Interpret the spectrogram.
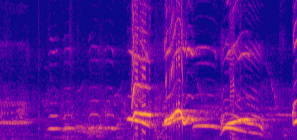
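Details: Black laughingthrush: soft low whistles at first, then loud looping and downslurred notes in a tumbling phrase, ending abruptly.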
